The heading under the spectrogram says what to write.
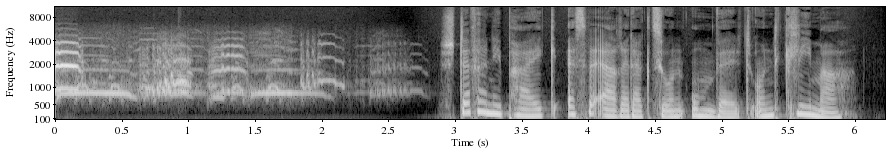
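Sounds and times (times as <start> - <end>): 
common cranes trumpeting: 0.0 - 2.8
speech: 3.0 - 6.0.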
